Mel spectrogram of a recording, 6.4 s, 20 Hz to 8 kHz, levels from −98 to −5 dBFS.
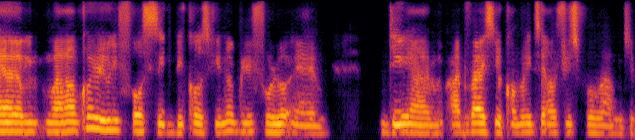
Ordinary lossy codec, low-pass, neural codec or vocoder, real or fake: none; none; codec, 16 kHz, 1 kbps, FreqCodec, smaller model; fake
